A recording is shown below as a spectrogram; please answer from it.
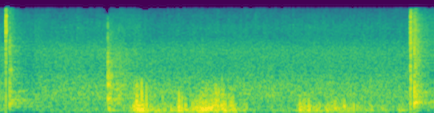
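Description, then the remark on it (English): Sharp, brief impacts at the start, near the middle and at the end, like arrows released or striking, with softer rustling and wind-blown noise between them outdoors, as arrows are shot from a bow at a target in rain and wind. “We're shooting in the rain and the wind.”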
